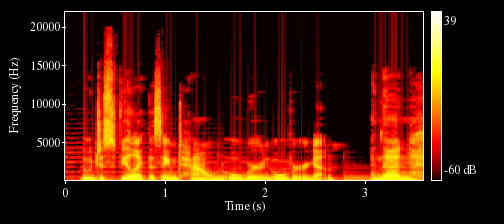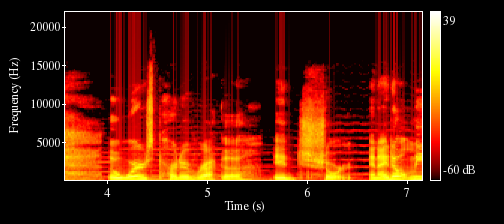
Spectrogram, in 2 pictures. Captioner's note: sigh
